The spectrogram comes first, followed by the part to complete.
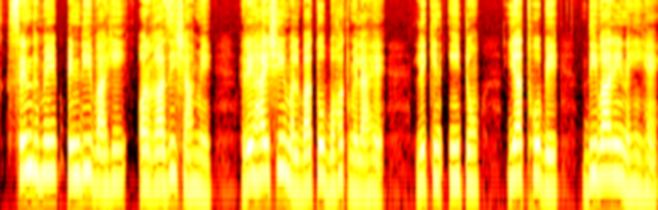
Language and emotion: Urdu, neutral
